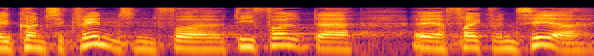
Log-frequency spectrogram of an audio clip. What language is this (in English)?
Danish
